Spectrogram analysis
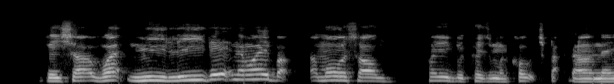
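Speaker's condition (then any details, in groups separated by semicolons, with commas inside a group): Cerebral palsy; wheelchair since age six, childhood surgery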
